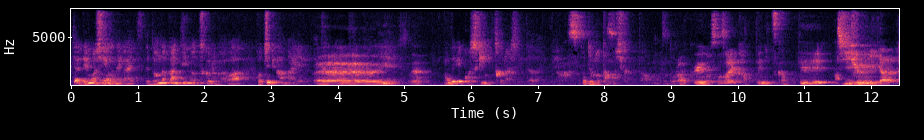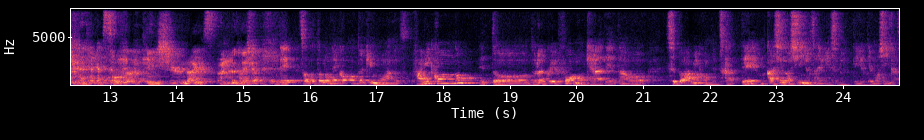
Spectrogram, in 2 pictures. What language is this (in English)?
Japanese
